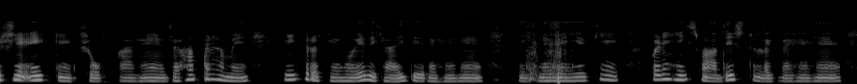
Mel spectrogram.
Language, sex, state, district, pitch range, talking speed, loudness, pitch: Hindi, female, Bihar, Bhagalpur, 150-205 Hz, 180 wpm, -39 LUFS, 160 Hz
